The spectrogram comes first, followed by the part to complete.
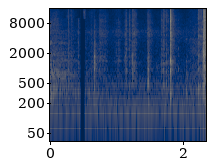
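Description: Small craft scissors trimming the excess off the edge of a piece of cardstock: a few faint, short snips.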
